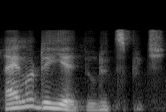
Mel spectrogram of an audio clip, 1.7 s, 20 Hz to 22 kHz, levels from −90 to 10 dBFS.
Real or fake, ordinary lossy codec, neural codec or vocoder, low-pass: fake; none; codec, 16 kHz, 0.7 kbps, FocalCodec; 7.2 kHz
